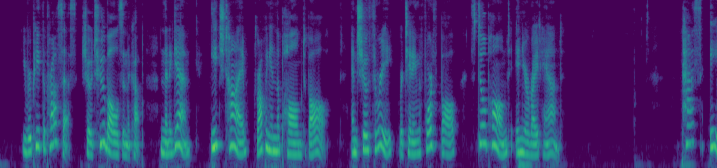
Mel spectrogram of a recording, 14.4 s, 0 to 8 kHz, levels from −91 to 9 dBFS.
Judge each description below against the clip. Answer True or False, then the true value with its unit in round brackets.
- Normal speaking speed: True (150 wpm)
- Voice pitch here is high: True (205 Hz)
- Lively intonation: True (8.4 semitones)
